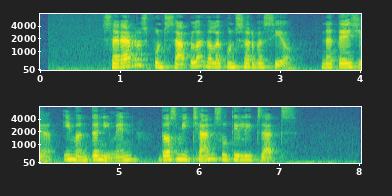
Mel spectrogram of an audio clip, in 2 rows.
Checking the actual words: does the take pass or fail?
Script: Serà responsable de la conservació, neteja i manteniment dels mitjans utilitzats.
pass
